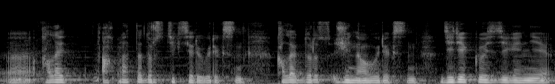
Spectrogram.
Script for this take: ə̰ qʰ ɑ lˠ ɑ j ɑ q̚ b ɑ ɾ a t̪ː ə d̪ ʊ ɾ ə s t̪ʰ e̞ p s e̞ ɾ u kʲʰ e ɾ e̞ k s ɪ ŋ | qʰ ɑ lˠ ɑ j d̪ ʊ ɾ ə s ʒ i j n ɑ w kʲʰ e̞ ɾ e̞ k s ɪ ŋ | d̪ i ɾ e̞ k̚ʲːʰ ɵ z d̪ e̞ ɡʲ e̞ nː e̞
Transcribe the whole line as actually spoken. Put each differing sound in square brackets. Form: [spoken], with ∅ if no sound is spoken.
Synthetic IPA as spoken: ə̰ qʰ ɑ lˠ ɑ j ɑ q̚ [p] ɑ ɾ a t̪ː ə d̪ ʊ ɾ ə s t̪ʰ e̞ [k] s e̞ ɾ u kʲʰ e ɾ e̞ k s ɪ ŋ | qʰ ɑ lˠ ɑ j d̪ ʊ ɾ ə s ʒ i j n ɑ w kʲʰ e̞ ɾ e̞ k s ɪ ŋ | d̪ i ɾ e̞ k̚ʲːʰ ɵ z d̪ e̞ ɡʲ e̞ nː e̞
